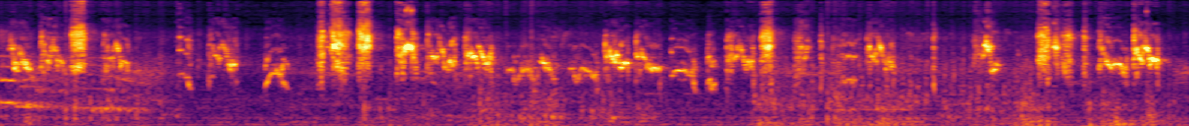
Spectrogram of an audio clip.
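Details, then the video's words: Several lovebirds chattering nonstop, a dense stream of high squeaky chirps and quick slurred whistles overlapping one another with hardly a break. "love birds singing sounds"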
